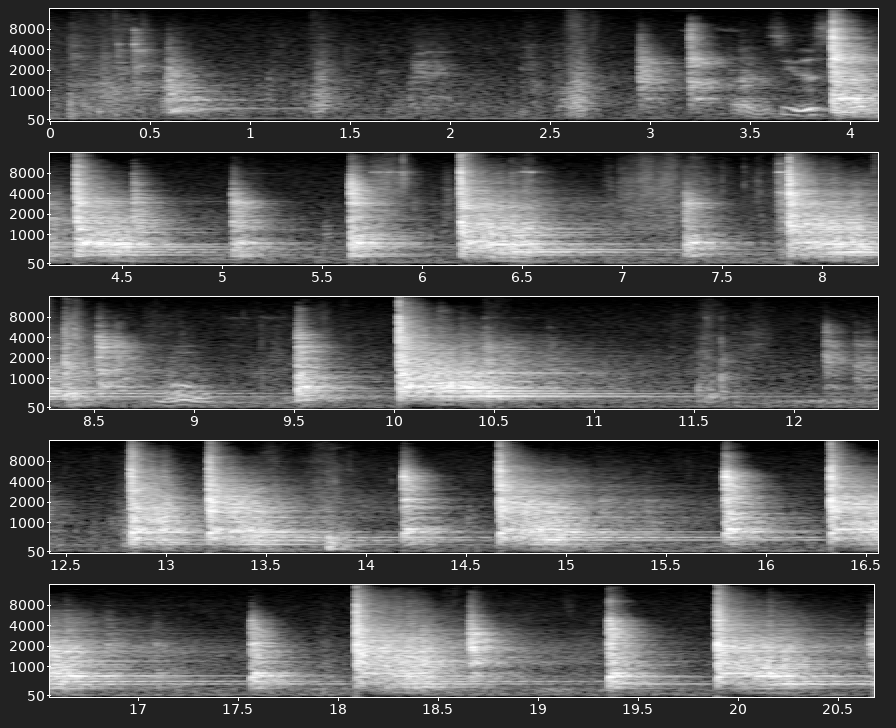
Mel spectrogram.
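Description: Hammer blows on steel, struck one after another about once a second, each leaving a metallic ring: bolts being tapped into a car frame. The blows are light at first and grow much harder about four seconds in.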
